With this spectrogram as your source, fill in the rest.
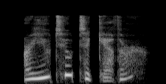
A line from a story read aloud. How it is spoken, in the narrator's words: She whispers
